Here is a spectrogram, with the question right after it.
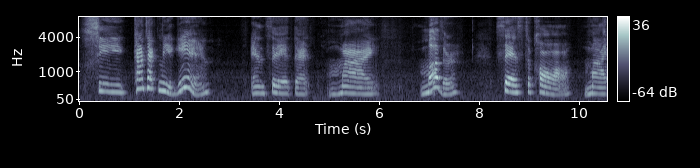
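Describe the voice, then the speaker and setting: A woman talks at a medium pitch with lively intonation. The recording is very clean, with a silent background. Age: 50s. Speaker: cooking channel host sharing personal story. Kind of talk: personal storytelling vlog. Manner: casual, with many filler ums.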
